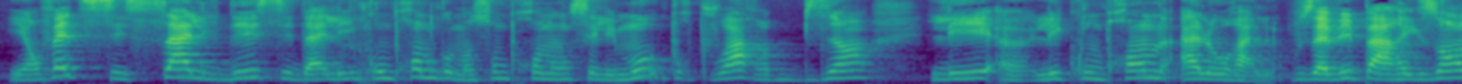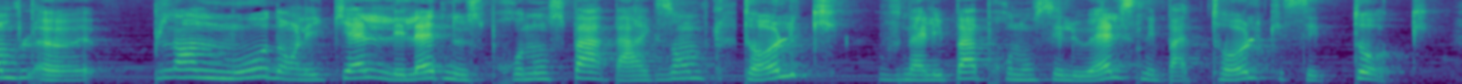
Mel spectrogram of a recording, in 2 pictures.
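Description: A French woman who founded a language school, teaching in an energetic, upbeat way and speaking directly to her viewers. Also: medium pitch, fairly quick, faint music behind. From France. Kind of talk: teaching video, direct to camera.

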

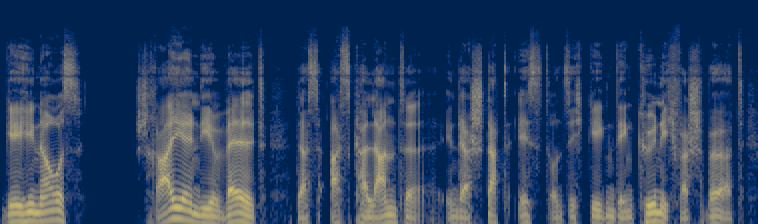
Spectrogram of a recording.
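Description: A man's voice: low-pitched, steady tone, measured pace, hardly any pauses, a bit bright, dry recording, studio quality. A man voicing a scheming, arrogant male outlaw noble in an audiobook, cold and domineering. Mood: threatening. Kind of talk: audiobook character reading.

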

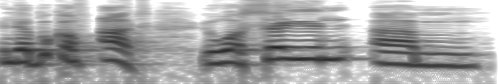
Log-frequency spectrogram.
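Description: A middle-aged man, preaching a sermon into a headset mic in a church hall, asking the congregation questions and swinging between loud and quiet. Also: high-pitched, a little slow. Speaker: pastor. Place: church hall with projector screen, indoors.

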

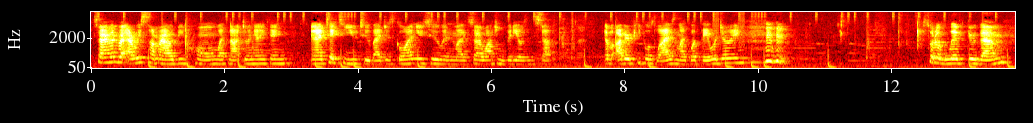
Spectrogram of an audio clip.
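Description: Here the same kind of casual mukbang chat comes from a young U.S. woman in her twenties, a YouTuber eating on camera on the floor by her sofa and peppering her talk with "like". She speaks at a moderate pace in a sharp, medium-pitched voice. The tripod camera sits at a distance, so the audio is poor and echoey, with soft music in the background.

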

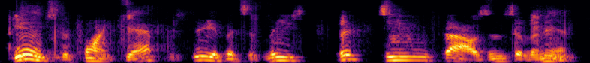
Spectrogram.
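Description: An American actor playing a brisk garage expert, giving didactic scripted instruction in a 1940s training film. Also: male voice, mid-range voice, expressive, darkish tone, close to an everyday voice. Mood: instructive. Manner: didactic, clearly explanatory. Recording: noisy 1940s film soundtrack.

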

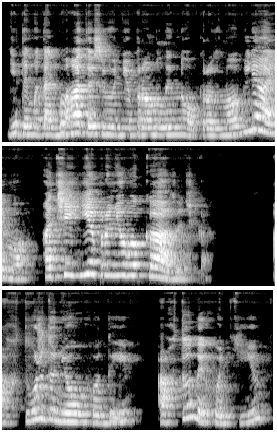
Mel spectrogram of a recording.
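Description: A woman teaching a lesson to children, speaking gently to them. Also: on the high side, a little slow. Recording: very echoey room.

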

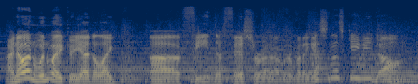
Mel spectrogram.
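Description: A young man hosting a game channel, narrating his play in excitable, slangy commentary from a home room at night into a close mic. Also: a little high, fast talker, over music. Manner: excitable, slangy, bursts into yelling. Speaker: gaming channel host. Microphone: close desk mic.

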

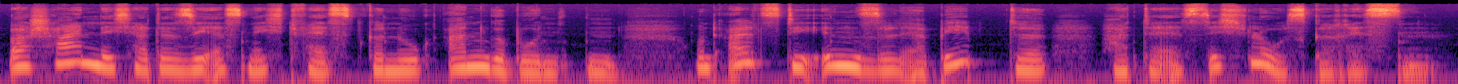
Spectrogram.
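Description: Slow, calm woman reading fairy tales. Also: fairly low pitch, vocal fry, breathy edge, dry recording. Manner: calm, soothing storytelling. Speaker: audiobook narrator.

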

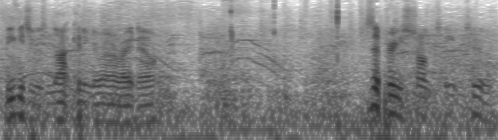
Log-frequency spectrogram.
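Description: This esports commentator is a young man whose voice sits lowish and moves a little fast. Loose and chatty, he laughs between plays and responds to chat, all over loud game music.

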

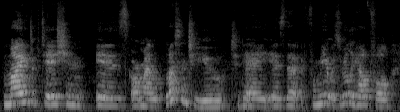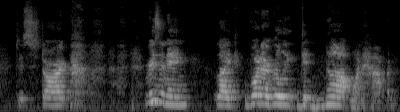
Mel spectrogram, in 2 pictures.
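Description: Speaking in a mid-range, unhurried, slightly bright voice, a native Dutch woman from the Netherlands in middle age muses hesitantly to camera for her casual video series. The casual monologue is recorded indoors in a small room at home by a camera microphone several feet off, giving a roomy, distant sound.

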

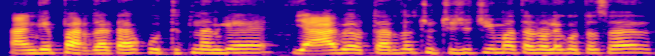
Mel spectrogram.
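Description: A woman playing an aggrieved husband who rapidly complains about his wife in a village family drama. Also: mid-range voice, little pitch movement, natural voice. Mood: bitter. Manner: rapid, complaining, pleading to an officer. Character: aggrieved middle-aged husband, bitter toward his wife. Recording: dull lo-fi recording.

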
